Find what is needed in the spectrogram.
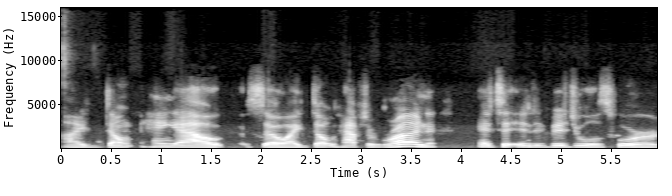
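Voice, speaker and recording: The speaker has an American accent and fairly even intonation. The pace is very slow. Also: woman, fairly low pitch for a woman. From New York. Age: 60s. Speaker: panelist in political work. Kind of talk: panel discussion.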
